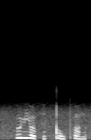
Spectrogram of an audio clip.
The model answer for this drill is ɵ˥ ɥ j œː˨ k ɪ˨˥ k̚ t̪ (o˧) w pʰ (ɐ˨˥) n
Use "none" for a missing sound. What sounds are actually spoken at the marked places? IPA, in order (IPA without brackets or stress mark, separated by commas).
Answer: o˨˥, ɐ˨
